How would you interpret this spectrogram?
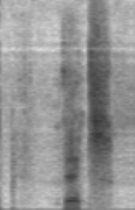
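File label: "wet", Dutch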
